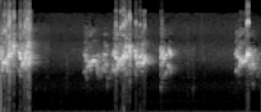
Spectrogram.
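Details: Parakeet singing energetically: bursts of harsh, buzzy chirps and chatter, a dense run near the start, a longer warbling phrase in the middle, then a short final burst, with silent gaps between.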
